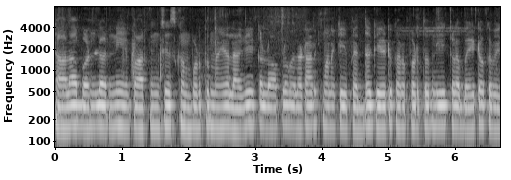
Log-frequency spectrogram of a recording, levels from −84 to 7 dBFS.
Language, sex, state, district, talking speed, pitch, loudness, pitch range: Telugu, female, Andhra Pradesh, Krishna, 160 wpm, 160 Hz, -17 LUFS, 155-160 Hz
